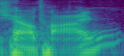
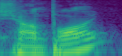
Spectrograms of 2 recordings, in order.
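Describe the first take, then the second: First: The word is said with an English pronunciation. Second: The word is said with a French pronunciation. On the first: "Os ingleses dizem champagne" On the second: "Em francês é champagne"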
